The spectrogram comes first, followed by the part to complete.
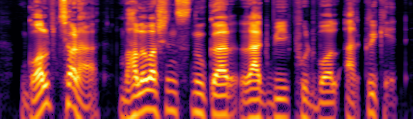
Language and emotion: Bengali, neutral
